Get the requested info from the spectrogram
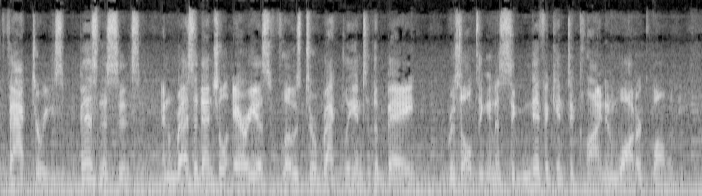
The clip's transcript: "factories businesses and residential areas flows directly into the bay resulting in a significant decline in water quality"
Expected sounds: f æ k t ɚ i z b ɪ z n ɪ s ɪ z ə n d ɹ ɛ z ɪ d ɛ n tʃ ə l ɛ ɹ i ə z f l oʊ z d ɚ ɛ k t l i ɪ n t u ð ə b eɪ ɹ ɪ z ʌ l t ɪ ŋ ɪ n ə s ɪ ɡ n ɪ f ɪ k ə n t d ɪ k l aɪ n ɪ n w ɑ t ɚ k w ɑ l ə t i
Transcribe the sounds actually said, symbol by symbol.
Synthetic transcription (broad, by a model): f æ k t ɚ i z b ɪ z n ɪ s ɪ z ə n ɹ ɛ z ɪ d ɛ n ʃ l ɛ ɹ i ə z f l oʊ z d ɚ ɛ k t l i ɪ n t u ð ə b eɪ ɹ ɪ z ʌ l t ɪ ŋ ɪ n ə s ɪ ɡ n ɪ f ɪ k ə n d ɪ k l aɪ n ɪ n w ɑ t ɚ k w ɑ l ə t i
